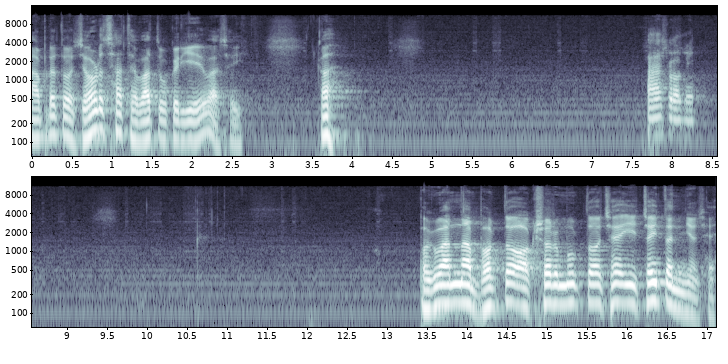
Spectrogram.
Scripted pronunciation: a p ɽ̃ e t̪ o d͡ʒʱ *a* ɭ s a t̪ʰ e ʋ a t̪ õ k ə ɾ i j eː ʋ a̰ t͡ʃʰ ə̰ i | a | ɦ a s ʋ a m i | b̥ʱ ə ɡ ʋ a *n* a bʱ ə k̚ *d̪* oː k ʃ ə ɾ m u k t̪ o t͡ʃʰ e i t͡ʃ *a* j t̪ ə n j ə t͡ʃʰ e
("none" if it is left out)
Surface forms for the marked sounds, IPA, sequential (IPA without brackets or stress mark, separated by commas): ə, nː, t̪, ə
